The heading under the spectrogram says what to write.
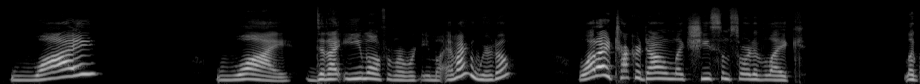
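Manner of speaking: loud, agonised self-questioning; retold panic. Berating himself over the work email, panicking. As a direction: beat yourself up in a mounting panic. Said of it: "I was panicking".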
